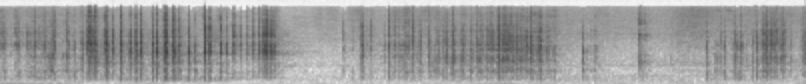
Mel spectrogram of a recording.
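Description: Long natural nails scratch and tap the ribbed surface and edges of a small corrugated cardboard box. Dense, bright, crackly scratching bursts fill the first part, fall silent for a moment, then return as lighter scrapes and taps.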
